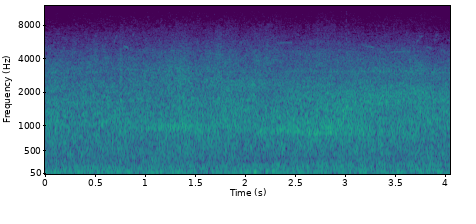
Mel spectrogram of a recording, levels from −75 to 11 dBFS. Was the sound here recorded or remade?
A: recorded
